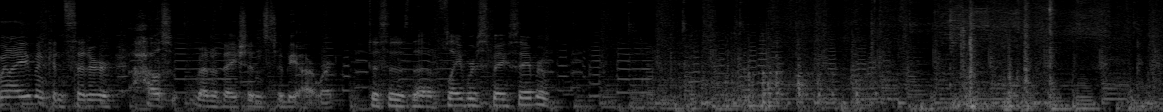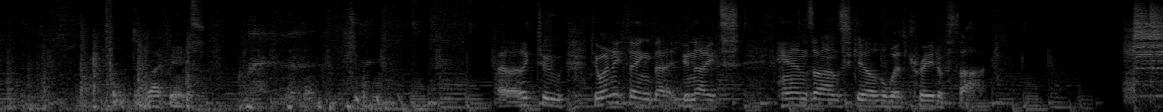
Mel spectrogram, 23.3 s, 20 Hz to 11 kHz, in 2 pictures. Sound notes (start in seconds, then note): 5.9 uptempo music continues; 9.7 ladder clicking; 15.5 laughs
